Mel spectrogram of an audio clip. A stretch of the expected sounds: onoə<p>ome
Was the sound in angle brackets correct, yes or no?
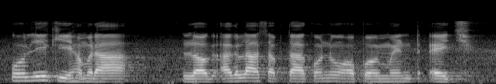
yes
